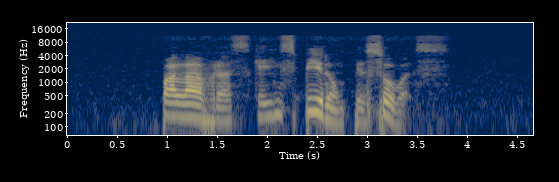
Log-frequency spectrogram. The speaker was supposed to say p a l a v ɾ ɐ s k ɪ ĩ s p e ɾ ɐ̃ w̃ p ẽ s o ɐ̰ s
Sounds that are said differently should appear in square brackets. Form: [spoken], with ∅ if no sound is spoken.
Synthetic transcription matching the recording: p a l a v ɾ ɐ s k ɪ ĩ s p [i] ɾ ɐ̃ w̃ p [e] s o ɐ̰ s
